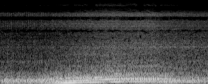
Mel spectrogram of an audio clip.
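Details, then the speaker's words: Mercedes OM606 diesel after Liqui Moly Diesel Purge and Power Service Diesel Kleen cleaning: revs cleanly with rising pitch and returns to idle smoother, no stumble, clatter or smoke; normal revving. "it's revving revving up about the same maybe bed maybe yeah it's better running up but it's definitely coming down um smoother"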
